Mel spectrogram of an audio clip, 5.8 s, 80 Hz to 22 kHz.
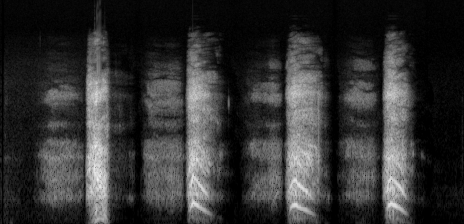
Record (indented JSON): {
  "exhalation_length": "5.8 s",
  "exhalation_amplitude": 32482,
  "exhalation_signal_mean_std_ratio": 0.36,
  "survey_phase": "beta (2021-08-13 to 2022-03-07)",
  "age": "45-64",
  "gender": "Male",
  "wearing_mask": "No",
  "symptom_cough_any": true,
  "symptom_runny_or_blocked_nose": true,
  "symptom_shortness_of_breath": true,
  "symptom_headache": true,
  "symptom_onset": "2 days",
  "smoker_status": "Current smoker (11 or more cigarettes per day)",
  "respiratory_condition_asthma": false,
  "respiratory_condition_other": false,
  "recruitment_source": "Test and Trace",
  "submission_delay": "1 day",
  "covid_test_result": "Negative",
  "covid_test_method": "RT-qPCR"
}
